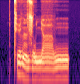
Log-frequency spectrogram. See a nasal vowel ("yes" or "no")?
yes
